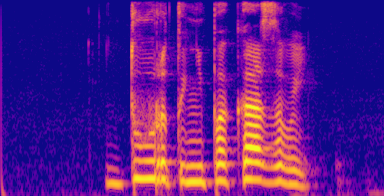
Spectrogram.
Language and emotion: Russian, angry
